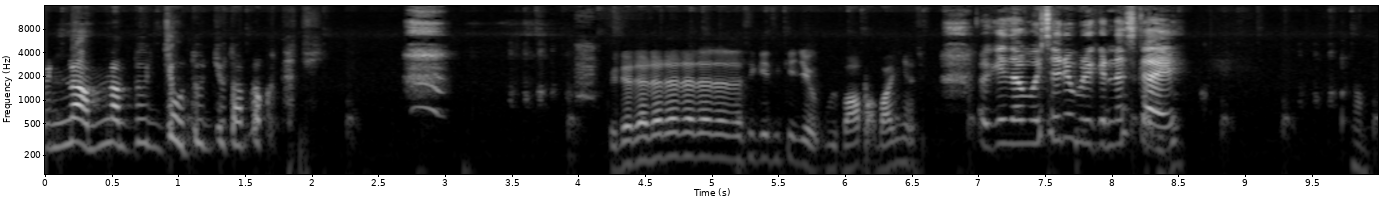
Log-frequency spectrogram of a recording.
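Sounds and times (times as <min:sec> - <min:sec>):
speech: 0:00.0 - 0:02.1, 0:04.0 - 0:08.9, 0:09.8 - 0:09.9
dull low thumps: 0:00.2 - 0:09.9
loose chicken squawking and clucking: 0:03.5 - 0:04.0.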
